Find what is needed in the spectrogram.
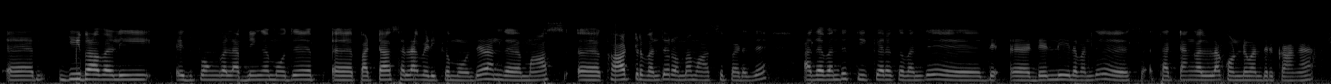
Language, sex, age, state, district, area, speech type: Tamil, female, 18-30, Tamil Nadu, Erode, rural, spontaneous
